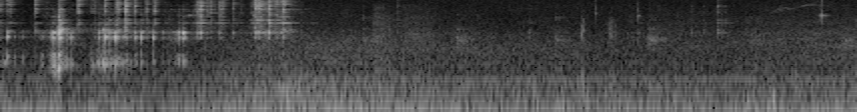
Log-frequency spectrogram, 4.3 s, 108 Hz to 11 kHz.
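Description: Fingertips and nails tap the lid and body of an ornate, hollow gold metal genie lamp, making bright, short clinking taps with a ringing tone around 3 kHz that bunch together in the first second and a half. The lamp is then turned to show its base, leaving soft, quiet handling noise with a low rumble.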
